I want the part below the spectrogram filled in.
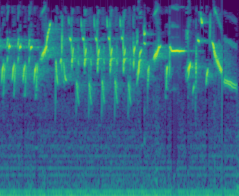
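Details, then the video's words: Goldfinch visiting garden feeders, bright tumbling twitter of fast high chirps and short slurred whistles, tightly packed and continuous, with a clear descending whistle near the end. "Goldfinch (Carduelis carduelis) Tweet"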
